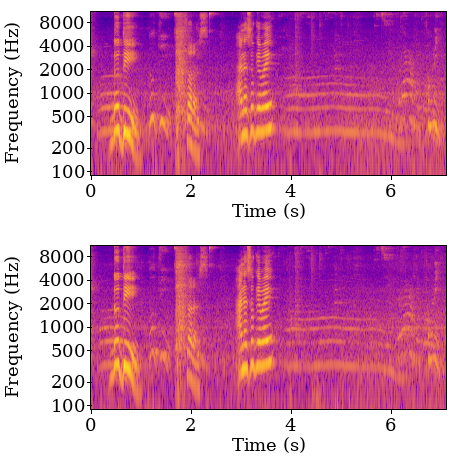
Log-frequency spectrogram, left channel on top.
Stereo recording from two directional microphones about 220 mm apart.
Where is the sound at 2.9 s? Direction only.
20° right (ahead or behind).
